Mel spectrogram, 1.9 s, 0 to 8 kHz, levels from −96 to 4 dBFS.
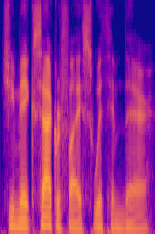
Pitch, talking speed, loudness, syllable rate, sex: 95 Hz, 185 wpm, -23 LUFS, 6.0 syllables/s, male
